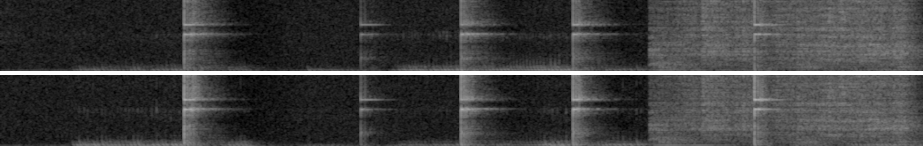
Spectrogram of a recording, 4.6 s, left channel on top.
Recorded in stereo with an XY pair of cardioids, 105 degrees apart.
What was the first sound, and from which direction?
A clink, 45° right.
